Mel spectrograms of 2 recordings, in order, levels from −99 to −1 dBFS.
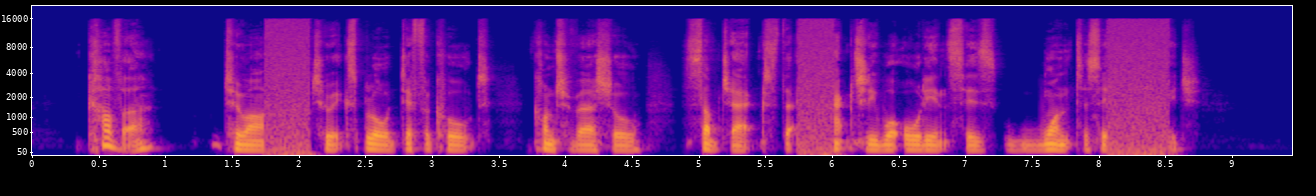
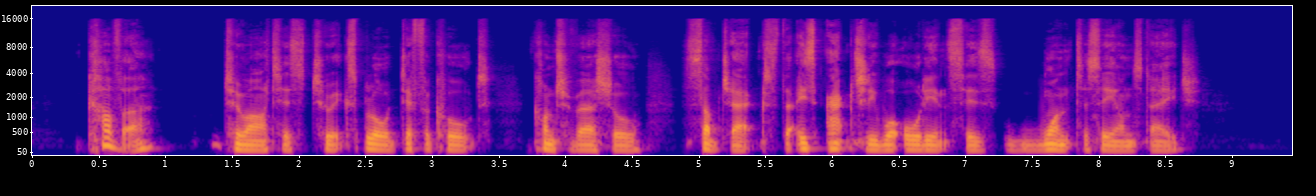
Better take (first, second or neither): second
